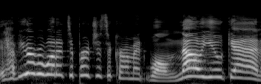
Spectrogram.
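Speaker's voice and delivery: loud, very high game show announcer voice. Plugging an affiliate link to viewers, the speaker pitches it in a game show host voice. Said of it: "in my game show host voice".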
